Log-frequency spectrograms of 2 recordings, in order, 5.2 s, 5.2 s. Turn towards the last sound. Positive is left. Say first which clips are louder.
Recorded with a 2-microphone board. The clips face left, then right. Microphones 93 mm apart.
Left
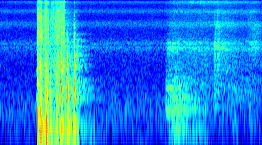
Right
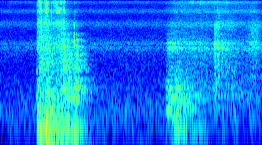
# left 1 dB
turn(degrees=10)  # may be behind; listen again after turning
